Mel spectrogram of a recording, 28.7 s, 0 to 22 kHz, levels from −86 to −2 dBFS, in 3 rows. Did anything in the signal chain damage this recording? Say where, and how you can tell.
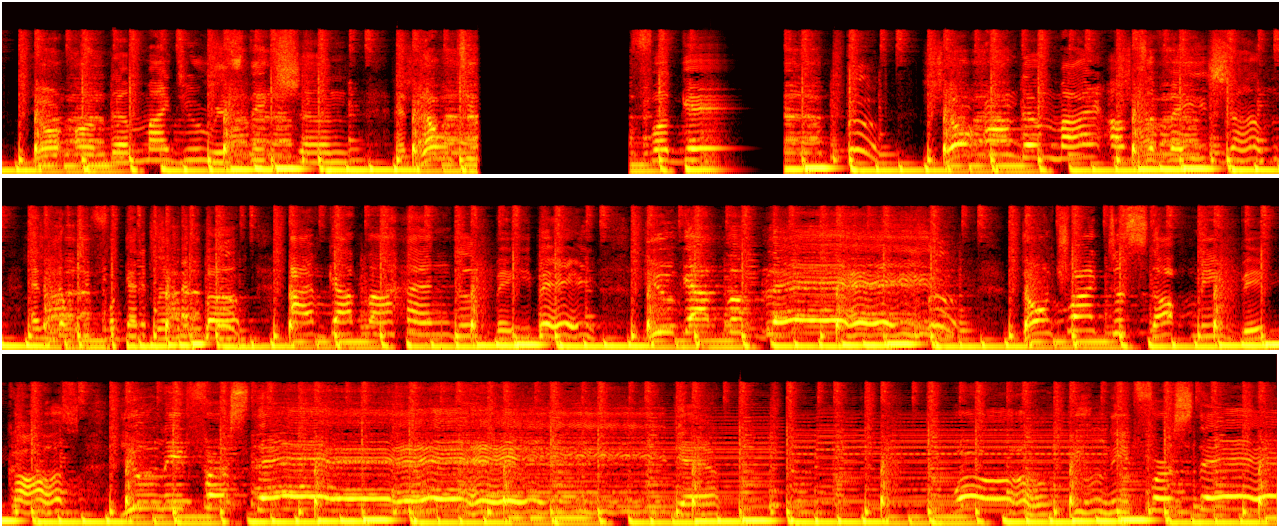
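Yes. From 3.57 to 4.73 s the sound trails off into a fading hiss and then silence, and resumes exactly where it stopped. This is a call audio freeze, likely caused by delayed network packets draining the jitter buffer.

From 5.25 to 5.91 s a similar fade drops into silence, but the sound returns about 0.62 s further along. That gap is likely a long network dropout in which packets never arrived.

Between 9.90 and 14.04 s the sound runs about 27% fast and feels hurried at unchanged pitch. This is a jitter buffer speed-up: the buffer trimmed short pitch-period slices, about a second in total, to cut its backlog.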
